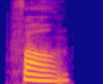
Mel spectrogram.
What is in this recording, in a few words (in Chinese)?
"放", Chinese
